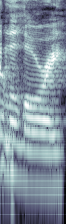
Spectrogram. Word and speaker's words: LaLaurie: Layla Reed. Layla Reed, is that how you say it? Yeah, and some people say LaLaurie. We say Layla Ree.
